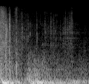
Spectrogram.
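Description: An explosion in Call of Duty: Modern Warfare 3 hardcore multiplayer goes off at close range as a loud, deep thud and boom that rumbles and fades over about a second.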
